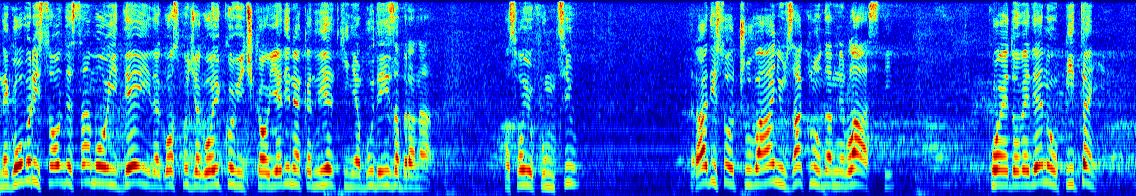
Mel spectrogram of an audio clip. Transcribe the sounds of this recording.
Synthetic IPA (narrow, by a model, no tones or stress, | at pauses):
ne̞ɡo̞ʋo̞ɾiseo̞ːʋd̪e̞samo̞ːid̪eːjid̪aɡo̞spo̞d͡ʑaɡo̞jko̞ʋit͡ɕkao̞jed̪inakand̪id̪at̪̚kiɲabud̪e̞izabɾana | nasʋo̞jufuŋkt̪siju | ɾaːd̪ise̞o̞ːt͡ʃuʋaːɲuzako̞nod̪aʋne̞ʋlˠaːst̪i | ko̞jaje̞d̪o̞ʋe̞d̪e̞noupiːt̪aɲe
